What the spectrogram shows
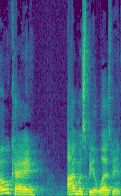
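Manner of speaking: ordinary talk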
